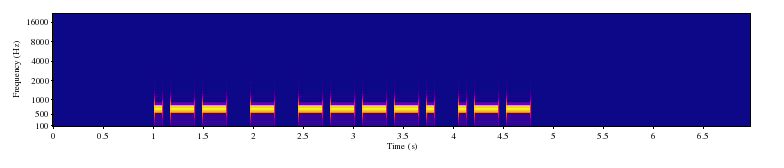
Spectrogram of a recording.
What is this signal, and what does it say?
Morse code, heard as a keyed tone, about 15 wpm, 700 Hz. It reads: WT9W
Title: USA Call Signs - 4 Characters - Repeated 3x - 15wpm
